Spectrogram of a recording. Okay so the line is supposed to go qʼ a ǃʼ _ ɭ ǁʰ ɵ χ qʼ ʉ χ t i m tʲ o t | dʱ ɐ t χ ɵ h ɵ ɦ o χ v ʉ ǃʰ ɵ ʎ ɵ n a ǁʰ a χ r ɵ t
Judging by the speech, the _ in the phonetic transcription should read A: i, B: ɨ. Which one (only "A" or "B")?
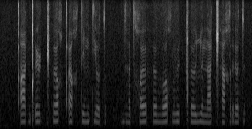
B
